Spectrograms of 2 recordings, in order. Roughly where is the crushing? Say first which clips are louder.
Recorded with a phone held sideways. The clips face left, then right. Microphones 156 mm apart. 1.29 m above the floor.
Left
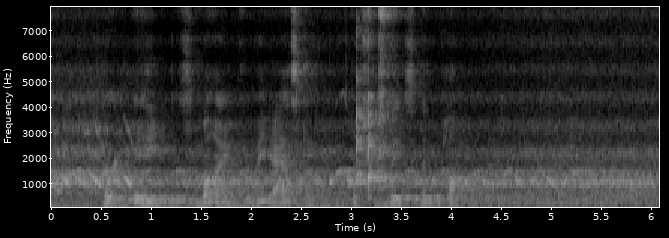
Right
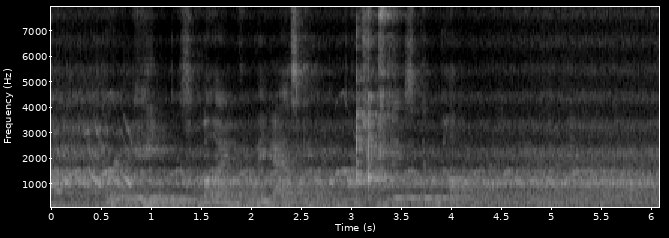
Right 1 dB; left.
